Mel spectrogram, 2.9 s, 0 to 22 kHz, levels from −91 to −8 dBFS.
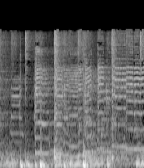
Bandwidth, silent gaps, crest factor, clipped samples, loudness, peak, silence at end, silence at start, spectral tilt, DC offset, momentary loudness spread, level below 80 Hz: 11 kHz; none; 16 dB; under 0.1%; -24 LUFS; -8 dBFS; 0 s; 0 s; -3.5 dB/octave; under 0.1%; 4 LU; -28 dBFS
